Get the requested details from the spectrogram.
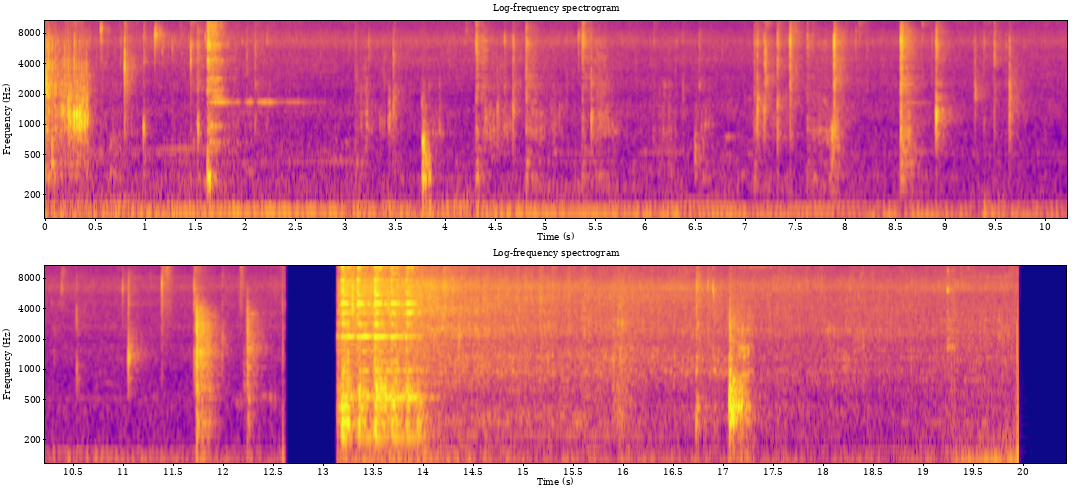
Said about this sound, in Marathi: थोडे शेंगदाणे आपल्याला तळून घ्यायचे तेलामध्ये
